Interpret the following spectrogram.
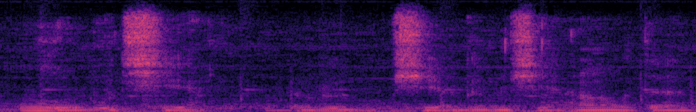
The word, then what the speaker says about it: Urumqi: It's actually pronounced Urumqi.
